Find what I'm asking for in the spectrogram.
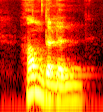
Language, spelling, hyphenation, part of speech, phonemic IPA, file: Dutch, handelen, han‧de‧len, verb, /ˈɦɑndələ(n)/, Nl-handelen.ogg
- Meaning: 1. to trade, do business 2. to act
